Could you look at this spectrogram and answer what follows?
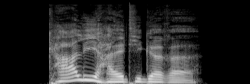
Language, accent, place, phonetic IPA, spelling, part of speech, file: German, Germany, Berlin, [ˈkaːliˌhaltɪɡəʁə], kalihaltigere, adjective, De-kalihaltigere.ogg
- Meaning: inflection of kalihaltig: 1. strong/mixed nominative/accusative feminine singular comparative degree 2. strong nominative/accusative plural comparative degree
